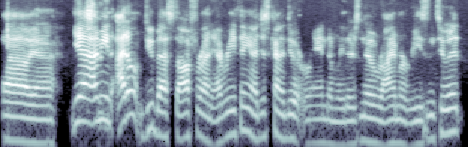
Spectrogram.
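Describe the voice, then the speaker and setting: A man's voice: mid-range voice, expressive, fairly quick, no room sound. A man in his thirties hosting a live online selling stream, chatting casually and rambling through a long childhood story with lots of fillers and restarts. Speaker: host of a live eBay listing stream.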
